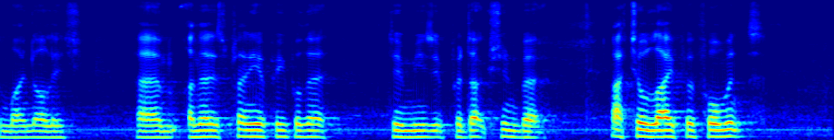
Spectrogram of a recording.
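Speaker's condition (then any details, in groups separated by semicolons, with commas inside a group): Motor neurone disease (ALS); progressing quickly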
